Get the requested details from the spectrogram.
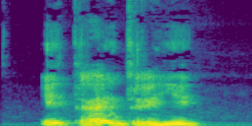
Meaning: second-person plural conditional of étreindre
- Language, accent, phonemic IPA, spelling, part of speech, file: French, Canada, /e.tʁɛ̃.dʁi.je/, étreindriez, verb, LL-Q150 (fra)-étreindriez.wav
